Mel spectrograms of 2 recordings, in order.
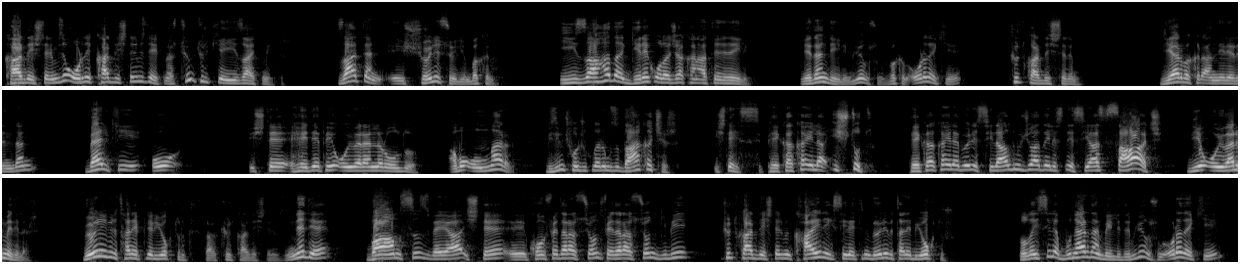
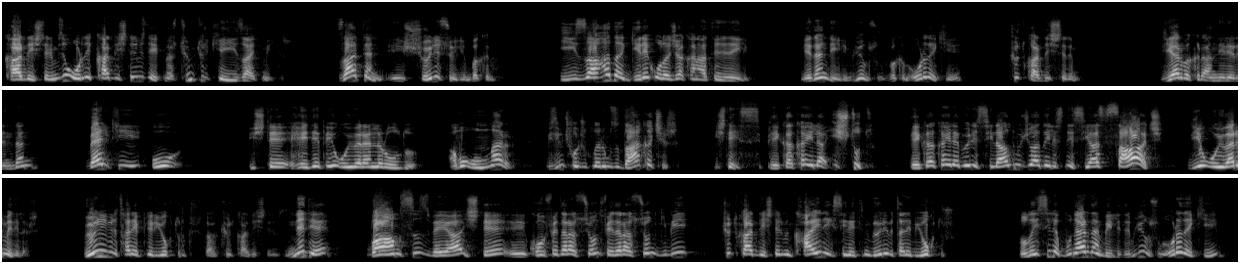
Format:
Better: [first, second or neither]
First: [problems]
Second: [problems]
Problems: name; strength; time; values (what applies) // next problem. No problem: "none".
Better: first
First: none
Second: thin; somewhat; fading below 300 Hz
